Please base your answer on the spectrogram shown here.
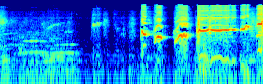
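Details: Oriental magpie-robin song used to stir a kept magpie-robin to sing: faint low background at first, then a lively burst of loud whistled notes ending in a long, level, high whistle.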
